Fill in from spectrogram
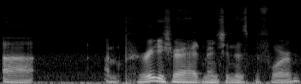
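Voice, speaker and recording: Somewhat breathy and relaxed in tone, a man speaks at a fairly low pitch. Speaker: gaming YouTuber. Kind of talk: gameplay commentary. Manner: relaxed, casual.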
